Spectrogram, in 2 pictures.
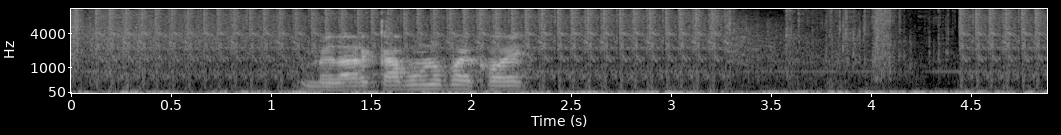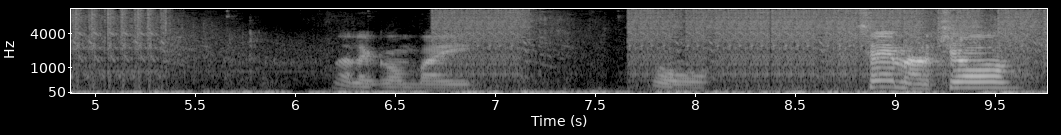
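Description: A gun fires rapidly.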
